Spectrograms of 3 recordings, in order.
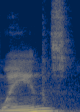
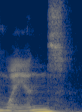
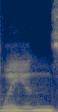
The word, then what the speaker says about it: Wayans: movie is major pain a movie with damon wayne's damon wayans i know i pronounced that wrong you also got uh the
